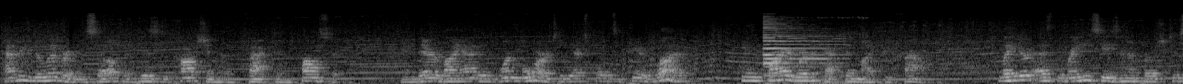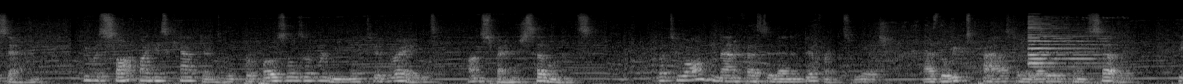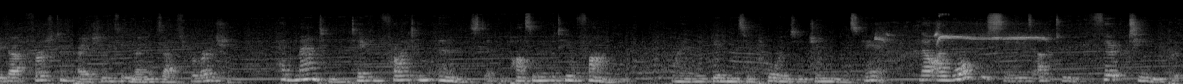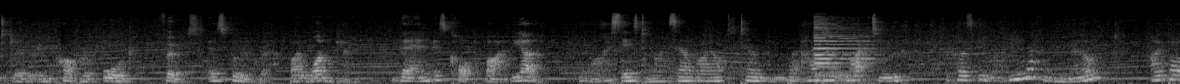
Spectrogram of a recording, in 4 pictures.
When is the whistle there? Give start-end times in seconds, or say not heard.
32.4-34.2.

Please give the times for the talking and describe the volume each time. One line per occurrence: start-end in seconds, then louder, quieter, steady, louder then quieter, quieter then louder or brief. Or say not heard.
0.1-47.2 steady.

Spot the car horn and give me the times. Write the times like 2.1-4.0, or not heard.
7.6-8.7, 22.1-23.1, 43.6-44.2.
